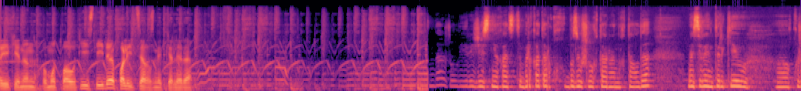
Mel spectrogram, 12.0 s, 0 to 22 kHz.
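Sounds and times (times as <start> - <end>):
police siren yelp: 0.0 - 6.4.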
